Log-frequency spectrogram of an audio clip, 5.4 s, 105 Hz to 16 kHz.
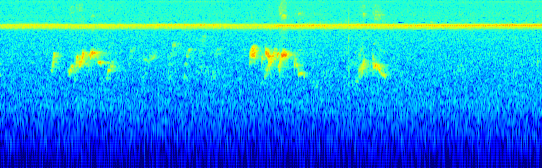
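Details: Red-whiskered bulbul, an old wild bird with a high crest and dark bib, sings during a trapping session on 15 October 2018: three lively fluty warbled phrases spaced about a second apart, with a steady shrill whine behind.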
